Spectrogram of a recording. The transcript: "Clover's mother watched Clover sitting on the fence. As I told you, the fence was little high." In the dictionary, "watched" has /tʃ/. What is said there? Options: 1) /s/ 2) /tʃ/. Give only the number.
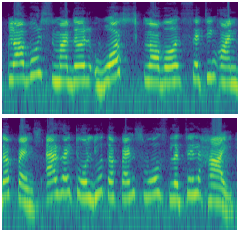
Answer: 1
